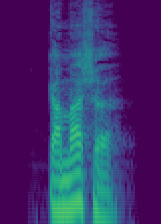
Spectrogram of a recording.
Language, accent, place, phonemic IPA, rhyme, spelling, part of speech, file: German, Germany, Berlin, /ɡaˈmaʃə/, -aʃə, Gamasche, noun, De-Gamasche.ogg
- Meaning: 1. spat, leg warmer (covering worn over a shoe) 2. fear, angst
